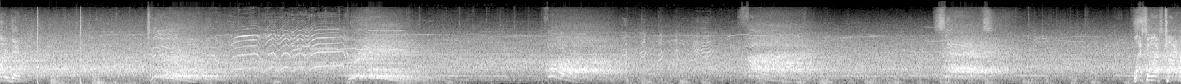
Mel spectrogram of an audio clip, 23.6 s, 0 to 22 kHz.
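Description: A virtual wrestling arena crowd in WWE 2K26 roars in repeated waves, each swelling and falling every few seconds around thuds and slams in the ring as a wrestler rallies the fans.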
